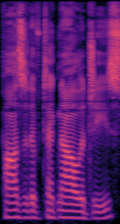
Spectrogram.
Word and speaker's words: Positive Technologies: it look russian but it's not it's simply pronounced positive technologies transliterated into cyrillic and then transliterated back into the roman alphabet ibm warns that the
